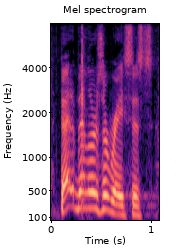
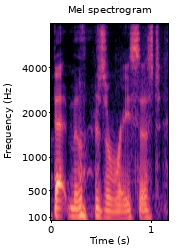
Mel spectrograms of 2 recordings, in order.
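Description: First: Mock outrage. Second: Said in the usual way. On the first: Shown as a demonstration. Host mocking the outrage at [name], high and scandalised. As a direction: squeal it like a faked scandal.

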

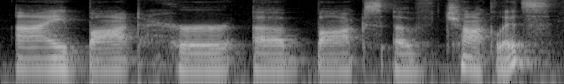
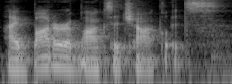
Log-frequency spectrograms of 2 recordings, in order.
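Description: First: Every word separate and fully sounded; slow, word-by-word model sentence with a full "of"; slow careful diction. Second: Quick, linked words with "her" and "of" reduced; normal-speed reduced speech. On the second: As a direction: run it together like a native speaker. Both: Shown as a demonstration. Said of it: "if I say this at normal speed".

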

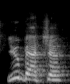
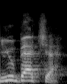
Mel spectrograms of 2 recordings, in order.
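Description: First: "You betcha." much higher and louder; hammed-up Minnesota accent. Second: Bright Minnesota "You betcha.", higher and louder; Minnesota accent. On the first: Host repeats the phrase, pushing the Minnesota accent further. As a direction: really ham up the Minnesota cheer. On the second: Retold or imitated. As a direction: chirp it like a friendly Minnesotan.

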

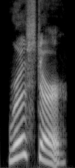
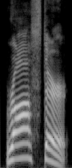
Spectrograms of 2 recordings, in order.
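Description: First: ROOSTER said alone with a long oo. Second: ROSTER said alone with an open ah. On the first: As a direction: say ROOSTER slowly, vowel as in "boot". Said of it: "If the rooster was sent it". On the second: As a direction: correct it to ROSTER, vowel as in "lost". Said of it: "it's roster". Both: Retold or imitated.

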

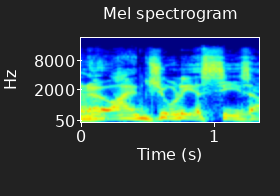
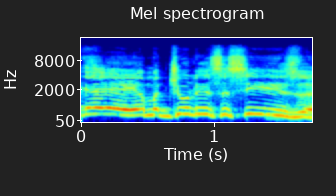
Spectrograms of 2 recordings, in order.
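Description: First: Put-on a light movie-Roman British accent; a touch of British accent for a film Caesar; mock British accent. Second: Hammed-up Italian accent, much higher and slow; joking Italian-accent Julius Caesar introducing himself; mock Italian accent. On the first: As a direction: say it like a Brit in a Roman epic. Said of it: "But they're like". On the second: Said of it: "shouldn't Romans have an Italian accent".

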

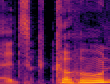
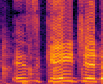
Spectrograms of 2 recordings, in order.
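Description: First: Slow, hesitant "Cahoon" for Cajun, ka-HOON; mispronounced Cajun. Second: High, loud outburst saying "Cajun" as KAY-jun; incredulous correction. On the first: Imitating Espo trying to read Cajun off the menu, mispronounced. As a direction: offer "Cahoon" slowly as a guess. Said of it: "And he goes". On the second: Friends correcting Espo at the bar, incredulous. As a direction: cry out "Cajun" correctly in disbelief. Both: Retold or imitated.

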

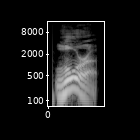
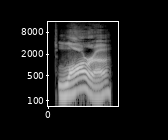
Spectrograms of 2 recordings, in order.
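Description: First: Laura with a rounded AW, LAW-ra; usual Laura. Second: Laura with an open AH, LAH-ra; Iowan pronunciation. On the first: Shown as a demonstration. Giving his mom's name as he says it, LAW-ra. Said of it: "which is my mom's name". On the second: Retold or imitated. Quoting Amber saying mom's name, Iowan LAH-ra. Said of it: "That's just how Iowans say it".

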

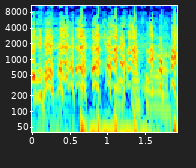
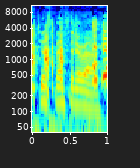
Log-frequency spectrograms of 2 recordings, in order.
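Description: First: High, slow put-on voice; mock voice. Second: Said in the usual way. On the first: Joking to the housekeeper in a silly high drawn-out voice.

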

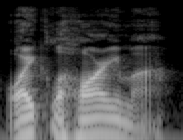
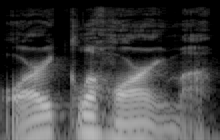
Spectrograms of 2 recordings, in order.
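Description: First: Oklahoma in a bad Australian accent, stretched slowly. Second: Australian accent. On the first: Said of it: "say it in an Australian accent". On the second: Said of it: "I'm horrible at the Australian accent". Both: Shown as a demonstration.

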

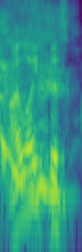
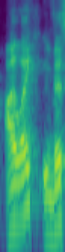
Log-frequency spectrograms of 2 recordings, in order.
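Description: First: Laughs through the words; amused laugh breaking in. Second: Said in the usual way. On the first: Real, not acted. Laughing at peach beer joke.

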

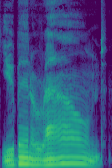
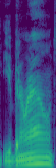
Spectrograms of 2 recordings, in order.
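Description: First: Very slow, stretched repeat; slow, savouring echo; slow drawn repeat. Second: Said in the usual way. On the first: Shown as a demonstration. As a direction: drag it out with feeling.

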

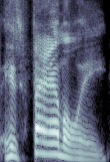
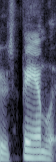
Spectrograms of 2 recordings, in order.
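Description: First: Slow, drawn-out Southern FAMILY; mock Southern accent. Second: Said in the usual way. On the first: Host asking about coach talking at home, mock Southern accent. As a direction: stretch the word out in a fake Southern twang. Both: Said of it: "in that accent".

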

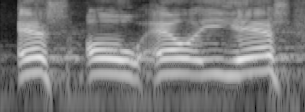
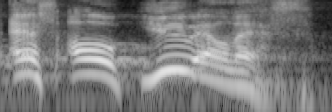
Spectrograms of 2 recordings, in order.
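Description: First: "S O L E S" spelled letter by letter. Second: "S O U L S" spelled letter by letter, a little slow. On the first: Jesus to cobblers, spelling "soles": S O L E S letter by letter. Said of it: "repairing soles". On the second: Jesus to cobblers, spelling "souls": S O U L S slowly. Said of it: "repair souls". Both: Shown as a demonstration.

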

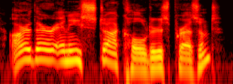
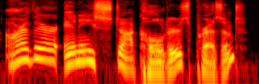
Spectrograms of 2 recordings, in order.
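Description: First: Very high, calling to the echoes; a high hollow hail into the distance; high distant call. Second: Hoarse, booming like into an empty barrel; a boy calling into a hogshead, hoarse and high; mock hollow echoing call. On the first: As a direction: hands cupped, call it high and far away. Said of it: "making his voice high and distant as one calling to the echoes". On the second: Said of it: "making his voice hoarse like a boy calling into an empty hogshead". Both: A narrator's reading.

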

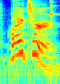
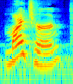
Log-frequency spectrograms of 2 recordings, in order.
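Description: First: Louder and higher, insistent; louder, eager. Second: Said in the usual way. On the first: Acted. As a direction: call it out eagerly. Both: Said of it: "repeated my turn".

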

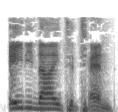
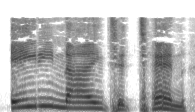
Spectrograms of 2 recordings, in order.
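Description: First: Said in the usual way. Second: "Eighty-nine to ten" drawn out slowly; emphatic repeat. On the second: Real, not acted.

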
